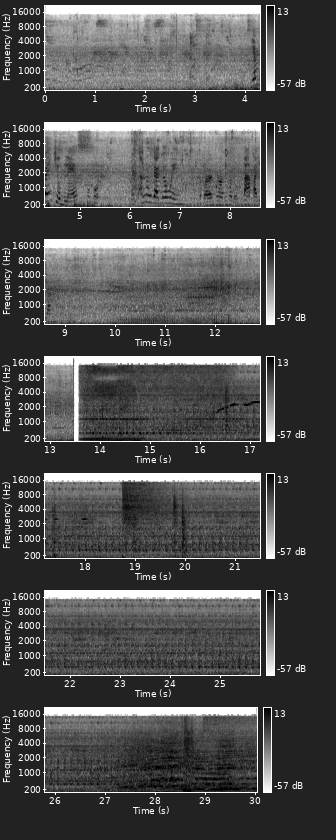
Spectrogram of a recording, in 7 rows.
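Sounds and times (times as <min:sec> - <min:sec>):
engine idling: 0:13.6 - 0:29.4.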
